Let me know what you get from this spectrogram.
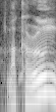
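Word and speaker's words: macaroon: 그 마카롱이랑 비슷한 발음이지만 영어로 읽을 때는 어떻게 읽을까요? 마카룬 돼 있죠. 같이 한번 읽어볼게요. 시작. 마카룬. 다시 시작. 마카룬. 네. 해서 우리나라 말로는 마카롱이라고 하죠. 하지만 영어로는 마카룬이라고 한다는 거 요것도 알고 계시면 좋을 듯 하네요.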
